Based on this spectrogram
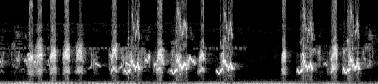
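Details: Sooty-headed bulbul song played as a lure and prompt for lazy caged birds to reply: lively bubbly warbled phrases mixed with sharp repeated chips, bursts roughly every half second, with faint low hum beneath.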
